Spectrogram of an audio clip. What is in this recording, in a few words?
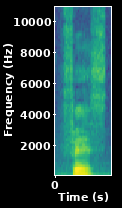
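"first", Nigerian Pidgin, male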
